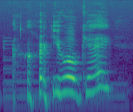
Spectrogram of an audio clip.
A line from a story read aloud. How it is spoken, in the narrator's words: she asked with a discomforted chuckle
